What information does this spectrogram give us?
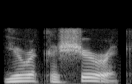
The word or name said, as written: uricosuric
